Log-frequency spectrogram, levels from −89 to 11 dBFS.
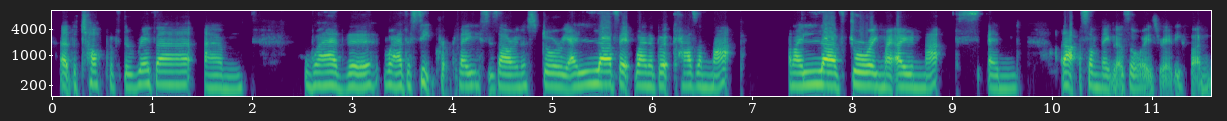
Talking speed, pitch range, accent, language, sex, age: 205 wpm, 180-215 Hz, British, English, female, 20-39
